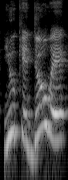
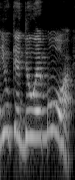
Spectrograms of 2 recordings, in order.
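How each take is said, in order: First: Plain quote, no "more"; stress on do. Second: "more" added and leaned on; weight the final word "more"; stress on more. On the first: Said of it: "She didn't say". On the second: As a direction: quote that hinges on "more". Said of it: "She said". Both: Retold or imitated.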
